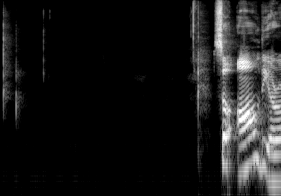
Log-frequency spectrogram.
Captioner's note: remote clicking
